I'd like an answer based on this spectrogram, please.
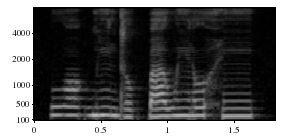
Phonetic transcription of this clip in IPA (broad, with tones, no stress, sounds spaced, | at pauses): w ɔ˧ ɡ͡b ĩ˧ d o˨ k͡p a˨˦ w ĩ˧ ɾ o˦ h ĩ˧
